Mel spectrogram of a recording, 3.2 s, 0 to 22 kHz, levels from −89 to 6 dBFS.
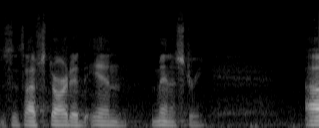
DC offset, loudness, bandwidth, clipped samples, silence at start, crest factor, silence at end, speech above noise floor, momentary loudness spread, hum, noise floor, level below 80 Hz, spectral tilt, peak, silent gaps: under 0.1%; -41 LUFS; 14 kHz; under 0.1%; 0 s; 24 dB; 0 s; 29 dB; 15 LU; none; -69 dBFS; -72 dBFS; -6.5 dB/octave; -16 dBFS; none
